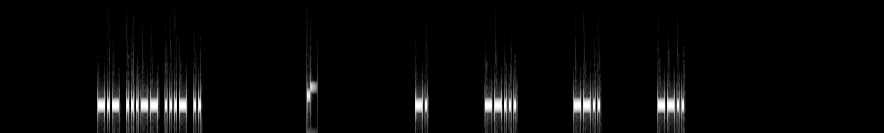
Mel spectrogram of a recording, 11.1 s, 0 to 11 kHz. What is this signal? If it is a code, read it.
Morse code, heard as a keyed tone, about 40 wpm, spaced as for 17 wpm, 700 Hz. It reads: K3VI N7ZZ
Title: USA Call Signs - 4 Characters - 8x Character Spacing - 40wpm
